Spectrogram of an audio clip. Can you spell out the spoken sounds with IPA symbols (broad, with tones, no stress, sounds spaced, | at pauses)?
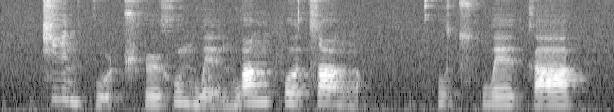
t͡ɕ i˥˩ n k ṵ˨˩ ʈ͡ʂʰ ɻ̩˧˥ x u˥˩ n̪ w ḛ˨˩ ɪ̯ n̪ w ɑ˥ ŋ f ɤ˥ t͡s ɑ˥˩ ŋ | pʰ u˥˧ t͡sʰ w e˥˩ ɪ̯ k ä˥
